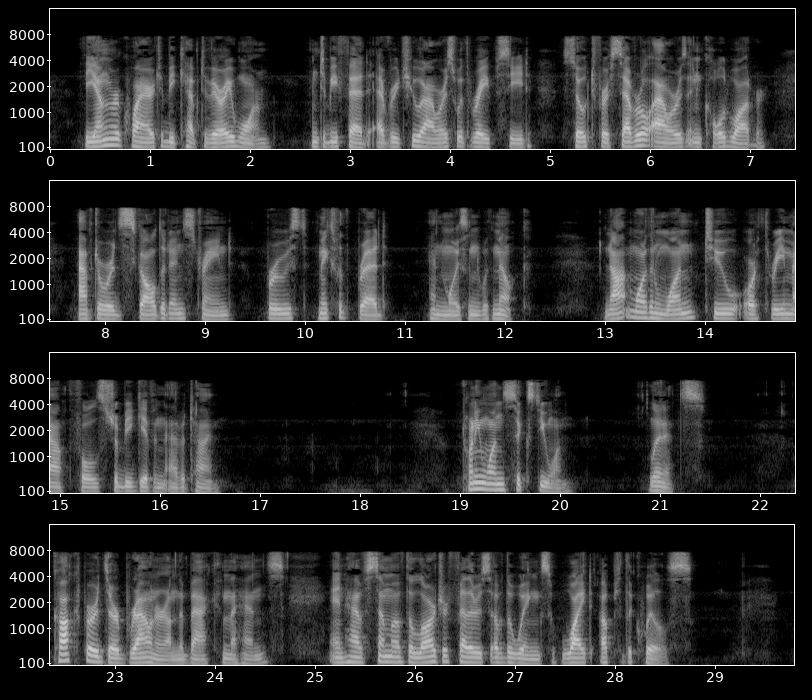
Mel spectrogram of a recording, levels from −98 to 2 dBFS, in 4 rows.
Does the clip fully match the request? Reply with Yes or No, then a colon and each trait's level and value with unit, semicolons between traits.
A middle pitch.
No: low, 115 Hz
